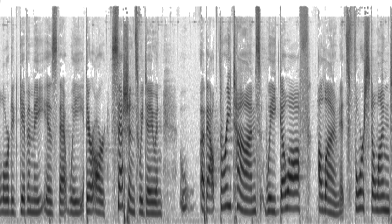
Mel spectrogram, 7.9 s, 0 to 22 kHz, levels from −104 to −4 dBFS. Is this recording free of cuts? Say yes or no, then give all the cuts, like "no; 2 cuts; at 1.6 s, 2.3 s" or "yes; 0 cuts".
no; 2 cuts; at 1.7 s, 6.3 s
